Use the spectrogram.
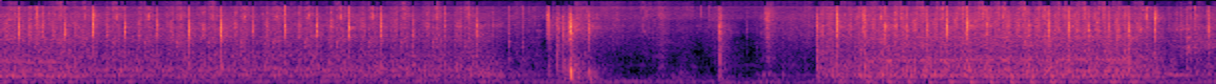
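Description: A sewing machine runs a seam on an oven mitt with a fast, even mechanical chatter that pauses briefly in the middle, with a few handling clicks, then picks up again.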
